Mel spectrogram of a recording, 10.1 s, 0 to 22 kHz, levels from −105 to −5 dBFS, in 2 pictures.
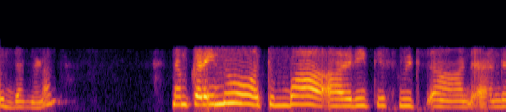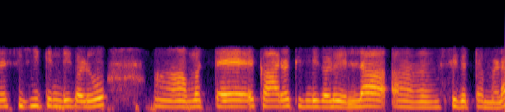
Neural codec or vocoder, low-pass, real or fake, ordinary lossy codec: codec, 16 kHz, 6 kbps, DAC; 3.6 kHz; fake; Opus, 16 kbps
